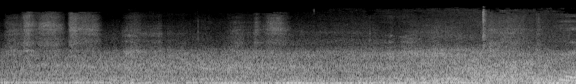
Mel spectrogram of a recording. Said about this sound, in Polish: Dobra, tutaj nic nie jedzie, to znaczy jadą samochody, ale ja jestem obok.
